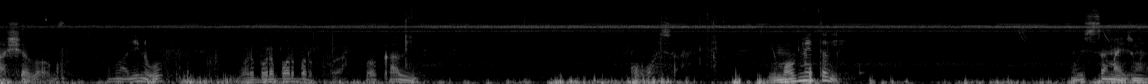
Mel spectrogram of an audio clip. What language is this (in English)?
Portuguese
